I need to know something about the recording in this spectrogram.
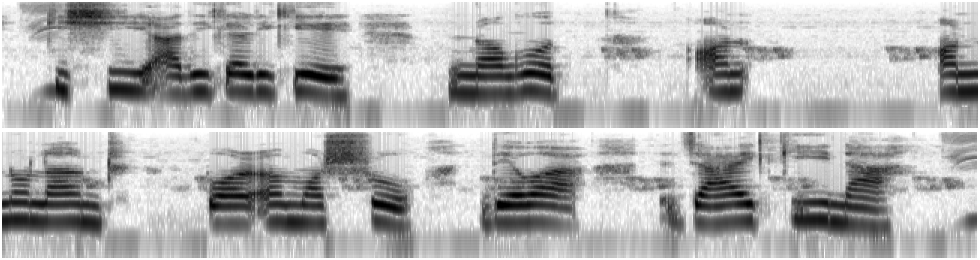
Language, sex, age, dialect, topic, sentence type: Bengali, female, 18-24, Rajbangshi, agriculture, question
